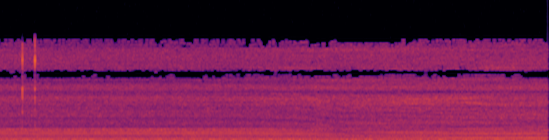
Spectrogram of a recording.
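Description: Steady mechanical hum with a light hiss, holding one level throughout.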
